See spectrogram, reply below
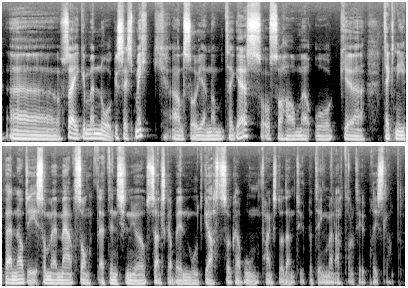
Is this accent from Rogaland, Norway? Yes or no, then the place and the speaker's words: yes; Stavanger, Rogaland, Norway; Jeg er fra Stavanger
